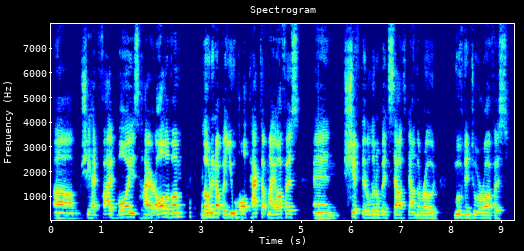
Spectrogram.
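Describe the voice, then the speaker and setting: A middle-aged man from the United States, a podcast guest telling his business story in an animated way and acting out the people he quotes. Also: medium pitch, a little slow. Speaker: podcast guest, title company founder. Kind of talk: storytelling interview answers.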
